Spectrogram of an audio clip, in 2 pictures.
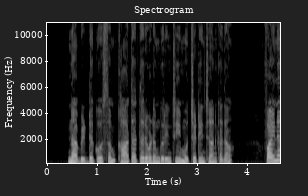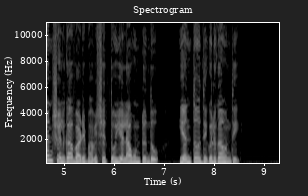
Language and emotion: Telugu, sad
